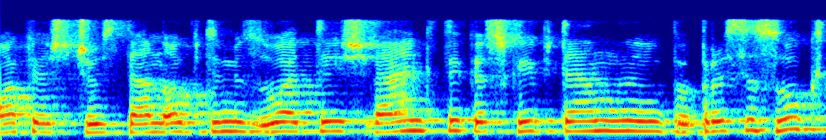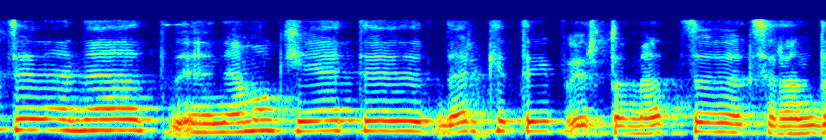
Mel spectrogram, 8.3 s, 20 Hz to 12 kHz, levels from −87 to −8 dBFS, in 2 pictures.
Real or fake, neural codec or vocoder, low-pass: real; none; 7.2 kHz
